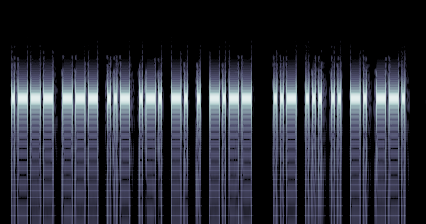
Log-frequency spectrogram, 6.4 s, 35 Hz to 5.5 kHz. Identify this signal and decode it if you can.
Morse code, heard as a keyed tone, about 25 wpm, 600 Hz. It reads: JOURNEY USING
